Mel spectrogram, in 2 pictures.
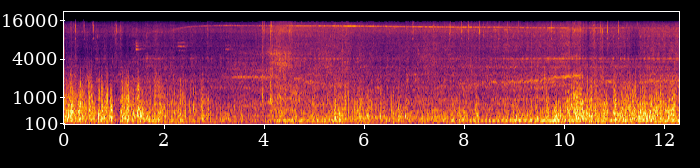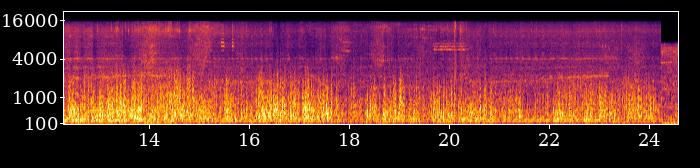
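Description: A vehicle driving over a rough, unpaved road: engine running, its pitch rising and falling with speed, over a steady rumble of road and tyre noise. The sound changes abruptly near the end.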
